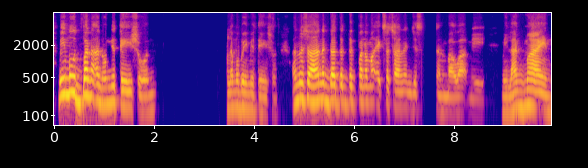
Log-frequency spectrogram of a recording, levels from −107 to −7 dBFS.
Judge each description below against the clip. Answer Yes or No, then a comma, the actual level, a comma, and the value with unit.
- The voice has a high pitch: No, medium, 155 Hz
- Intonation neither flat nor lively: No, wide, 5.9 semitones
